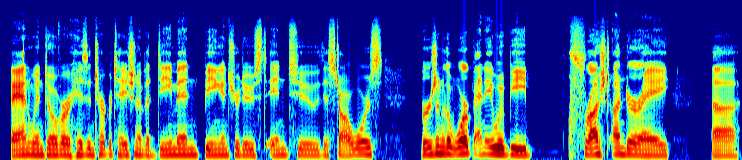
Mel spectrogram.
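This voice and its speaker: A man with a clear, smooth voice giving casual, musing off-the-cuff commentary as a reaction host, close to the mic. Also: a little high, no room sound. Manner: musing, thinking aloud, questioning.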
